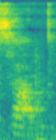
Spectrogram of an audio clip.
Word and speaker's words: sad: Pronounce the last consonant. If you take it out, it is so hard for English native speakers to understand what you're saying. Do it again. Sad.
